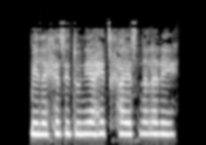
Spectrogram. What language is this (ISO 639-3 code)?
pus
